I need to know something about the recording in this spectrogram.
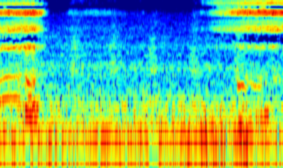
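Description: A sleeping man snoring steadily, with a low sound.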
